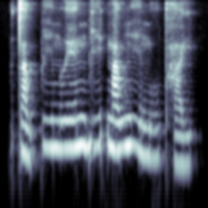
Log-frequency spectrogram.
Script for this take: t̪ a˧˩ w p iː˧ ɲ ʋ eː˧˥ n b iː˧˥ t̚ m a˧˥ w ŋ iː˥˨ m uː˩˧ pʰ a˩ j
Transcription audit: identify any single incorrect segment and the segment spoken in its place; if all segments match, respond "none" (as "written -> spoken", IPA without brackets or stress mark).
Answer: ɲ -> m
